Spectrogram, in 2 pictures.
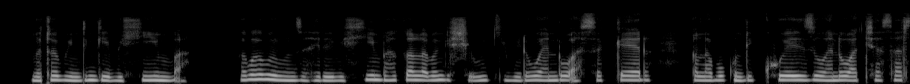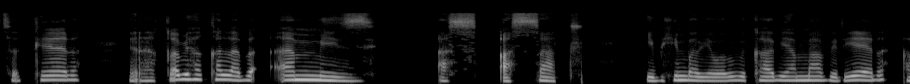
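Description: Right from the start the whole clip has that watery, swirly quality of MP3 compression, likely at a low bitrate, something like 48 kbps. Nothing survives above 11.5 kHz, so s sounds come out dull and chirpy, with weak detail flickering in and out.

Around 0.44 to 0.47 s there's pre-echo: a hiss creeps in for about 37 ms ahead of a sharp attack, because the codec smeared its noise across the whole block. It happens again at 8.62 to 8.66 s, spreading about 41 ms, and the attack sounds blunted.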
